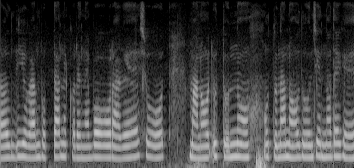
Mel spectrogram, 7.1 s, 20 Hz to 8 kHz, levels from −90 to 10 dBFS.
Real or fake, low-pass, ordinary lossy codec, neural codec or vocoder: real; none; none; none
